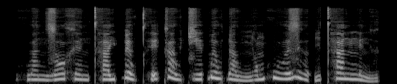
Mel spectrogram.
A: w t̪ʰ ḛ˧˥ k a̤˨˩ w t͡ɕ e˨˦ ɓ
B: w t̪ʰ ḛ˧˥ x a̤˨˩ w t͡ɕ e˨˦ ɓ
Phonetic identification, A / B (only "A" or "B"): A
